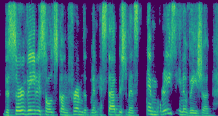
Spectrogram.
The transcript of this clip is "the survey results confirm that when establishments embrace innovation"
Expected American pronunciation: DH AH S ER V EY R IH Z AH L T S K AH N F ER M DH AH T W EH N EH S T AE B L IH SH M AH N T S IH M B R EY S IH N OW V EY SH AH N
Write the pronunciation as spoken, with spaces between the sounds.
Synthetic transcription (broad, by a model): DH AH S ER V EY R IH S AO L T S K AH N F ER M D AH T W EH N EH S T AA B L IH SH M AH N T S IH M B R EY S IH N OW V EY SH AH N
